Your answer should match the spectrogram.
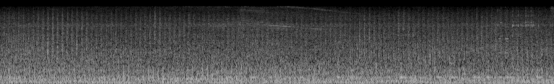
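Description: Helicopter in Tom Clancy's The Division, a loud, constant rotor roar and engine whine filling the whole stretch without pause.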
